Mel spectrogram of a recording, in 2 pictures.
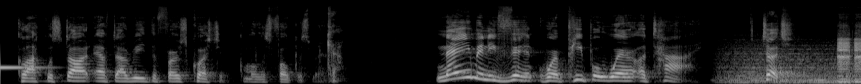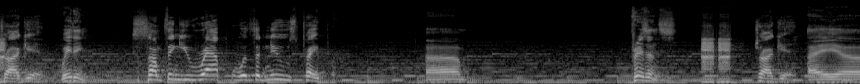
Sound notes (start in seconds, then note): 8.4 buzzer dings; 15.6 buzzer dings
